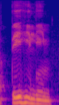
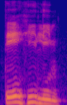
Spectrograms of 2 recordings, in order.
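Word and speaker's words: Tehilim: o nome o livro de salmo se chama terril se escreve t e h i l i m terril e significa louvores o livro de Salmos se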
